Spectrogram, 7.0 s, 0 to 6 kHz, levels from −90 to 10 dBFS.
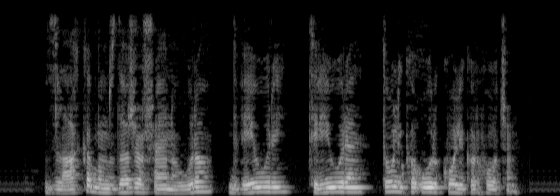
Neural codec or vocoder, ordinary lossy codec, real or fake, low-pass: none; none; real; 5.4 kHz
